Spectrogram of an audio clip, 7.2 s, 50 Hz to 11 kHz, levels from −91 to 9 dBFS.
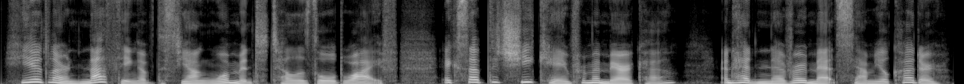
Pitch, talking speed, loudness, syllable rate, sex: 225 Hz, 205 wpm, -17 LUFS, 5.4 syllables/s, female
